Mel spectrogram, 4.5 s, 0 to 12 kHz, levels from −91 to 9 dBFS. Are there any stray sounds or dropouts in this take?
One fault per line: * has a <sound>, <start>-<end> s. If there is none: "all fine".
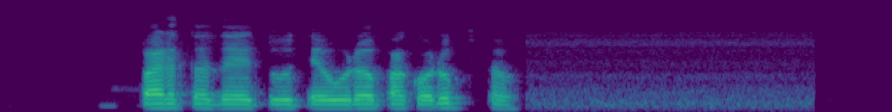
all fine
